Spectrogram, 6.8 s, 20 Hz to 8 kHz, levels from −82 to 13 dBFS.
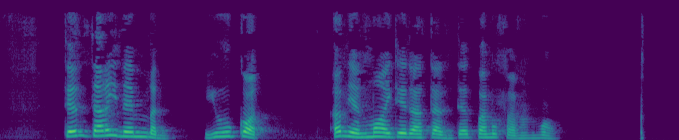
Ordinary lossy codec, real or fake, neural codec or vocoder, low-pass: MP3, 32 kbps; fake; autoencoder, 22.05 kHz, a latent of 192 numbers a frame, VITS, trained on one speaker; 7.2 kHz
